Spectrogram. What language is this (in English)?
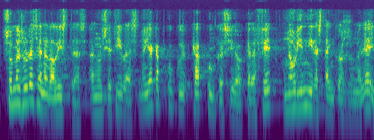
Catalan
